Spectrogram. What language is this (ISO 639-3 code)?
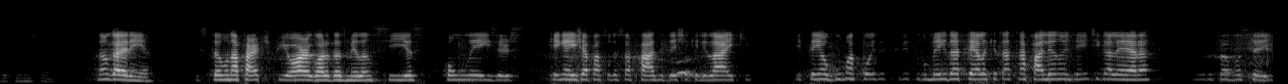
por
